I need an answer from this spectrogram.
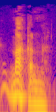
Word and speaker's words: Mucking: Mucking is a place that I've got a very strong loyalty to, and they pronounced it then Mucken.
